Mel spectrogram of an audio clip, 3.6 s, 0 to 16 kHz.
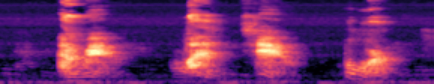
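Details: A talkative 3-year-old female Congo African grey parrot (Psittacus erithacus) mimics speech in four short speech-like bursts, each about half a second, with breathy, voice-like tones in a quiet room.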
